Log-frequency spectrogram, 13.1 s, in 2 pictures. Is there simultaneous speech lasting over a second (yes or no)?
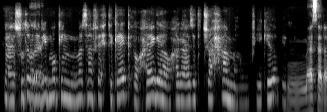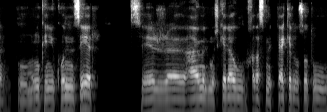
no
